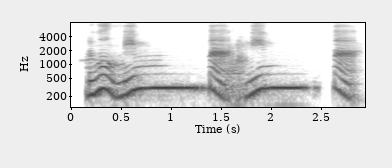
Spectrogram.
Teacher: Nun sukun ketemu mim kan idgham. Nah, dengung ya.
